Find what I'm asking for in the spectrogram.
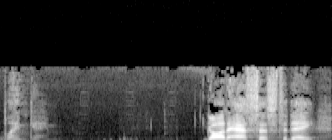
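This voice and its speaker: A man preaching a sermon, firing off rhetorical questions and swinging from loud, pressing lines to hushed ones. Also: a little high, steady tone, slow pace, big-room sound. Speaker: pastor.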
